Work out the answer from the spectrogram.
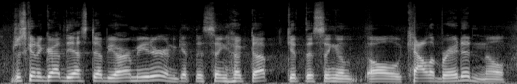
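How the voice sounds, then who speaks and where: A man's voice: a little high, fairly even intonation, a little fast. A man talking informally in a casual DIY vlog, thinking aloud as he works inside a vehicle. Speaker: vlogger. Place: vehicle cabin.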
